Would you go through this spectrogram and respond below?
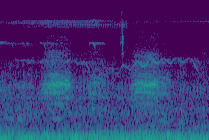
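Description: Crows cawing around their nests in a eucalyptus tree at dusk in winter, two drawn-out calls about a second apart over a steady low background rumble.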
